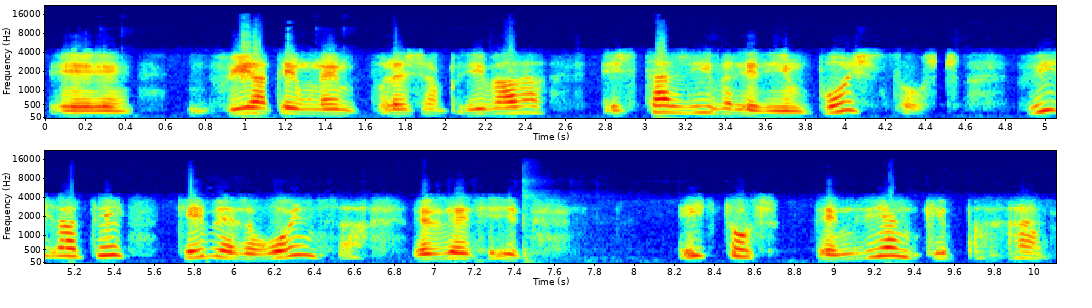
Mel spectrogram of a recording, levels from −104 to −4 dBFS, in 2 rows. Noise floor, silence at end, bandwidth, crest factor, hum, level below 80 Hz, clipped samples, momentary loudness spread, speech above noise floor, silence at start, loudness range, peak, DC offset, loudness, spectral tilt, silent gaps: -67 dBFS; 0.05 s; 9 kHz; 18 dB; none; -72 dBFS; under 0.1%; 13 LU; 43 dB; 0.05 s; 3 LU; -8 dBFS; under 0.1%; -24 LUFS; -5 dB/octave; none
